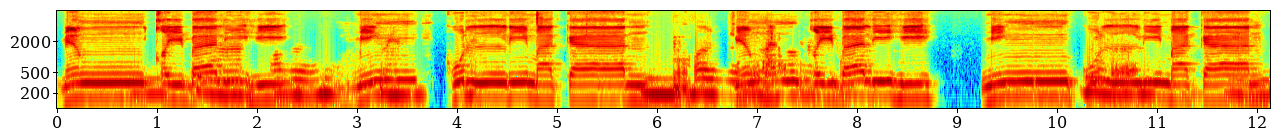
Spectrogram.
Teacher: Biasanya itu kurang lebih nanti menjadi eng. Nah, eng itu lebih kuat pada qaf, agak sedikit tipis pada kaf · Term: ikhfa ab'ad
